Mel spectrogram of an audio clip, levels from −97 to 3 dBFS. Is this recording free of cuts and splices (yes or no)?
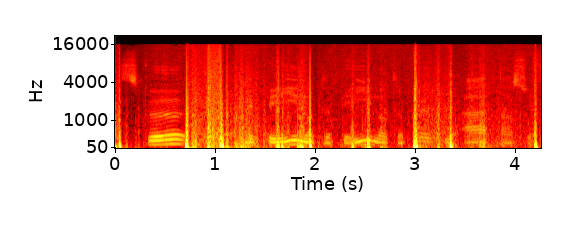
yes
